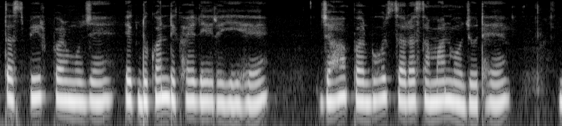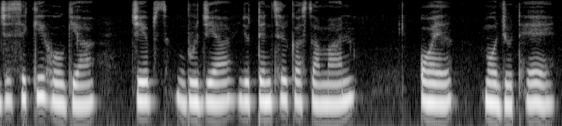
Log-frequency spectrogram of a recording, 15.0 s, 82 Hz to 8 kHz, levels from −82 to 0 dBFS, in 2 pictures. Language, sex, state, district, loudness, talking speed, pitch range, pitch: Hindi, female, Arunachal Pradesh, Lower Dibang Valley, -14 LUFS, 110 wpm, 195-215 Hz, 200 Hz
